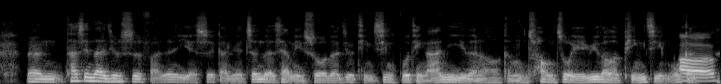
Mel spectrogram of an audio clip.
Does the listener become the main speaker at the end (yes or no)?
yes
